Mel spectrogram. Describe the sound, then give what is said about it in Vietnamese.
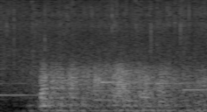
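Heavy rain pours down in a storm as a dense, steady roar, with a low rumble of thunder swelling near the start and continuing under the downpour. “bỗng dưng trời mưa ngày thêm nặng hạt, trút xuống ào ào như thác đổ, làm cho không gian mờ mịt hẳn đi.”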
